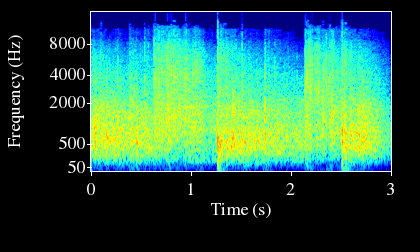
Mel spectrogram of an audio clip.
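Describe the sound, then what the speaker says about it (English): New Year fireworks over Auckland, with a dense, continuous crackle and several sharp, loud bangs standing out from the roar. "Auckland became the first major city to celebrate with fireworks."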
